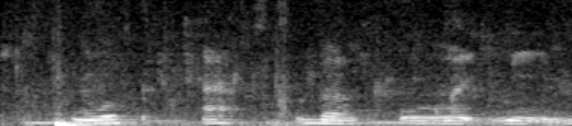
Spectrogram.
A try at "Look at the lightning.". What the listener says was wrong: Awesome.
